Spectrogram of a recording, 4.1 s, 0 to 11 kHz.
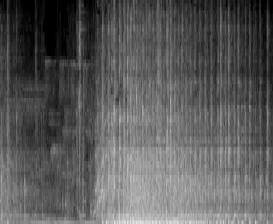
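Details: MTD Cub Cadet Powermore push lawnmower engine, choked, pull start catches and runs roughly with uneven chuff, slowing toward a stall; carburetor never cleaned, fuel never drained for winter, suspected dirty carburetor from 10% ethanol fuel.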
